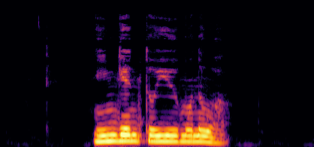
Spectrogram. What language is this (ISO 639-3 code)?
jpn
